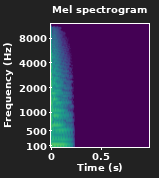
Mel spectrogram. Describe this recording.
Synth Bass 011
A collection of Samples, sampled from the Nord Lead.
bass, lead, nord, synth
